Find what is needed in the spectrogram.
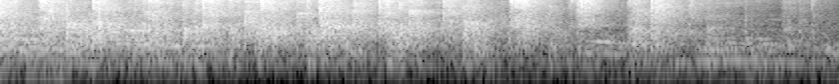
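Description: A small audience clapping, with laughter and voices mixed in; the clapping thins out near the end.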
